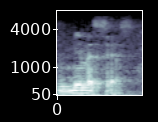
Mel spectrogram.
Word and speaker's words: mimesis: as a whole and the word that he uses in Greek is mesis which is sometimes pronounced misis in English or sometimes even pronounced mimesis and after Plato has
